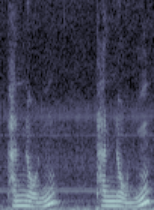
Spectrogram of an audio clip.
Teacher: สังเกตนะคะพยางค์แรกออกเสียงอะกึ่งเสียงพยางค์ข้างหลังจะออกเสียงเหมือนมีหอหีบมันนำค่ะ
